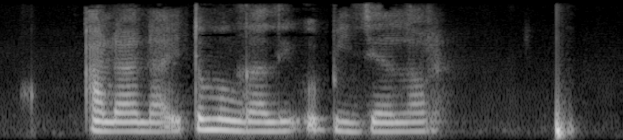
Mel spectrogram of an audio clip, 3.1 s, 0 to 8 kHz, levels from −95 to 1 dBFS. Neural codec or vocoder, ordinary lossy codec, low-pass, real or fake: codec, 24 kHz, 0.9 kbps, WavTokenizer, large speech release; AAC, 32 kbps; 7.2 kHz; fake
